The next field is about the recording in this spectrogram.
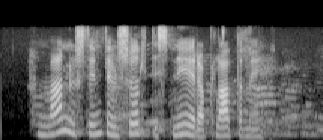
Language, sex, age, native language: Icelandic, female, 11, Icelandic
